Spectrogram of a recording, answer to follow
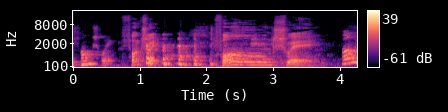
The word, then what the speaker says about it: Feng Shui: Parce que tu sais, le chinois, c'est une langue qui est chantée aussi. Donc, c'est ça, la bonne prononciation, c'est Feng Shui.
